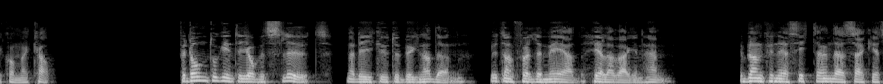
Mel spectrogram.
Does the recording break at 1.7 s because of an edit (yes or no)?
yes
